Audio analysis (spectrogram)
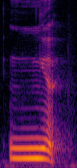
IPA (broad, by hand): ɲ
